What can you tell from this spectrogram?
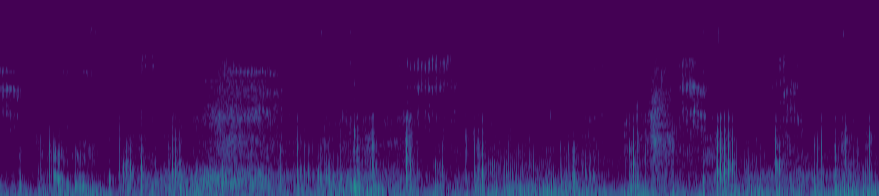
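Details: Low purr from a Himalayan Persian cat biting fingers, partly masked by frequent clicks, scratchy chewing and rustling bursts that punctuate the steady rumble.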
